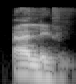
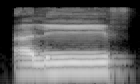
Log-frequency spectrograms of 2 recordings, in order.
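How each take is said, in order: First: The vowel is kept short. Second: The vowel is drawn out long. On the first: The speaker calls it right. "So this has no prolongation" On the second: The speaker calls it wrong. "prolongation in the name itself. Alif. This is a mistake"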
